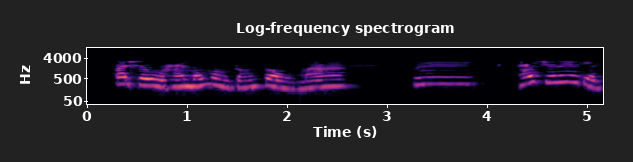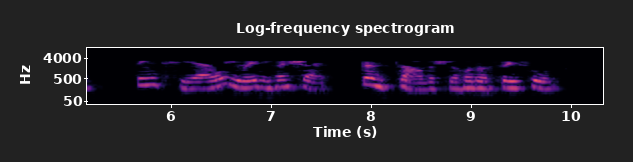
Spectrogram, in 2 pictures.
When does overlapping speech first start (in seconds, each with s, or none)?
none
